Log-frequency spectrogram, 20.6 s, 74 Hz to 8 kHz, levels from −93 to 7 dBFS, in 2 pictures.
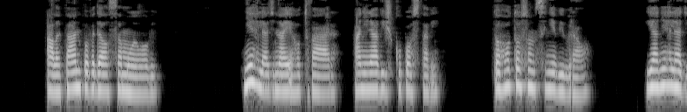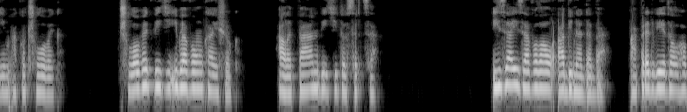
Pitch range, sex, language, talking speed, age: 175-205 Hz, female, Slovak, 105 wpm, 20-39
